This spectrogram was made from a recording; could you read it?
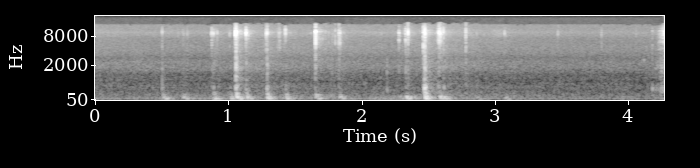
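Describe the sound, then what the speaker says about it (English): Quiet clicking of keys on a computer keyboard, a short burst of irregular keystrokes followed by a pause and a few more taps, with no voices. "So go ahead and type that."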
